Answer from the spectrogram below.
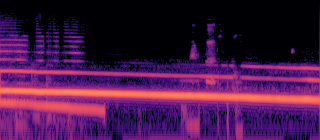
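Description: Dr. Stately's wolf dogs howl together in long, sustained, overlapping tones that slide slowly downward, a loud chorus of several voices with occasional short yips breaking through, and no talking.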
